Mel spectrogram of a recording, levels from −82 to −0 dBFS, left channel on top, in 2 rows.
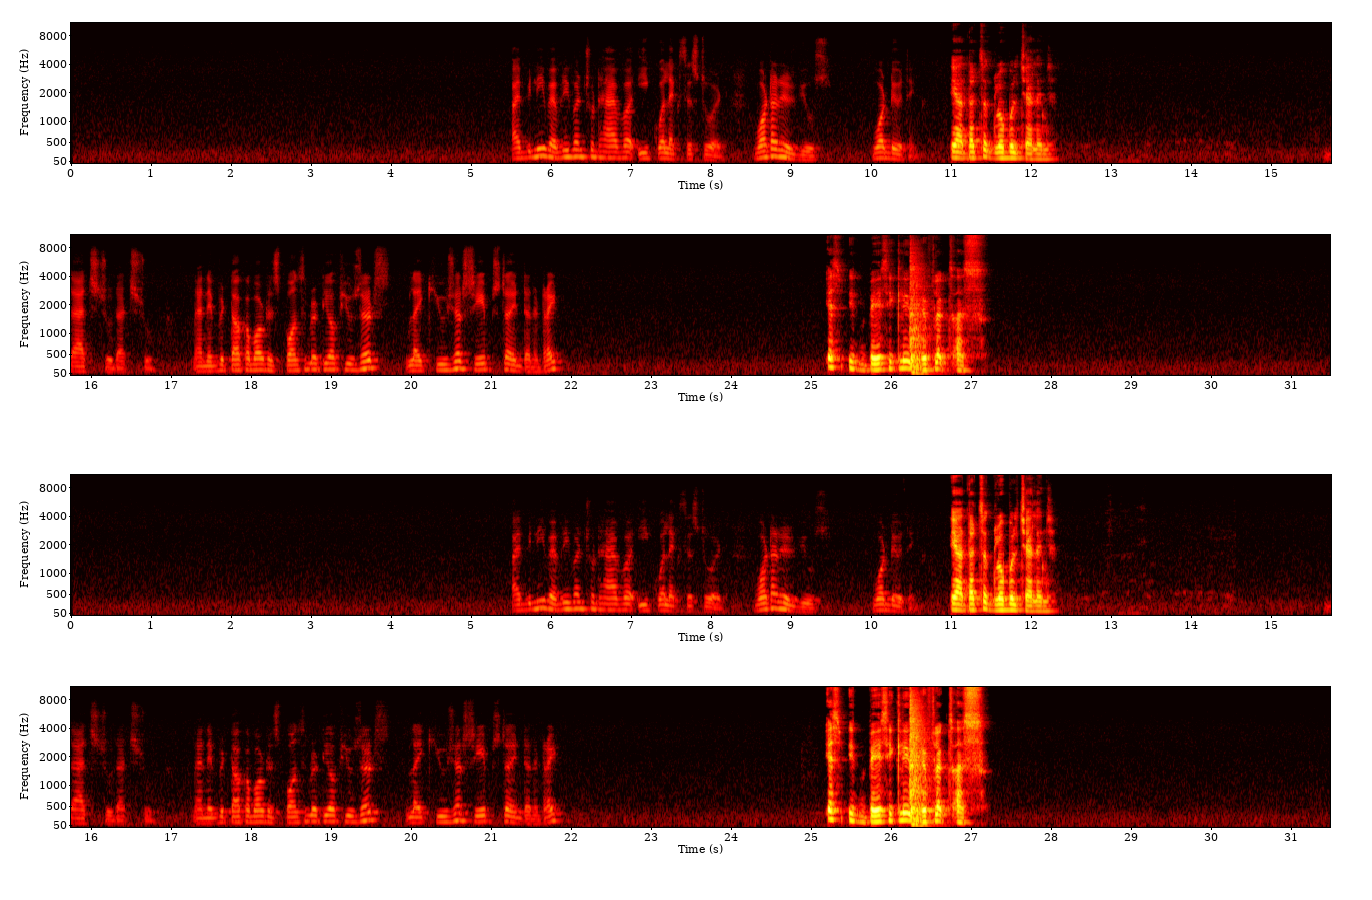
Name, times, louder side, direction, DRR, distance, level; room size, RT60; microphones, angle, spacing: voice 1, 5.5-8.1 8.5-9.5 10.0-10.6 15.7-16.8 17.3-21.9, left 2 dB, 30° left, 0.8 m, -41 dB
voice 2, 11.0-12.3 25.2-27.2, right 5 dB, 60° right, 0.7 m, -20 dB
16.0 x 7.1 x 6.7 m
head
